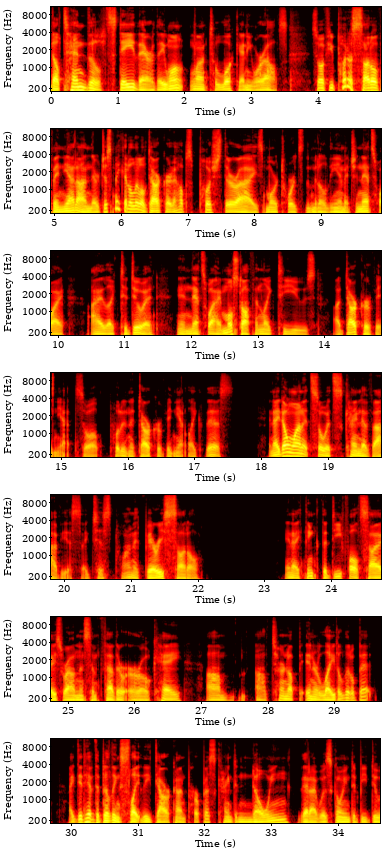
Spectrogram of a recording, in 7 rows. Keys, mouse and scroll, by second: 27.6 click.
